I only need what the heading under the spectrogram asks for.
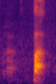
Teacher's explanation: So the flow of the air is stopped and released at lips, right? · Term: bilabial sounds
